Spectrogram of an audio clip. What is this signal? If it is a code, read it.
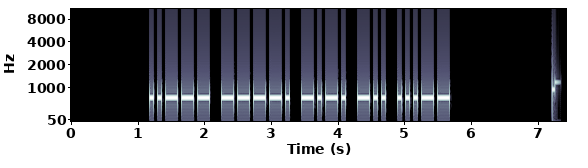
Morse code, heard as a keyed tone, about 20 wpm, 700 Hz. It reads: 29CD3
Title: Code Groups - 5 Letter:Numbers - 20wpm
